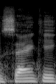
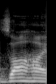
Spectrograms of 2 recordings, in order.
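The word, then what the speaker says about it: Zanja: And then after you get used to saying Sanki, guess what? It's a whole lot easier than saying Zaha. But Zahai is really the corre correct pronunciation of a name that goes back to 1819 in Redlands.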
